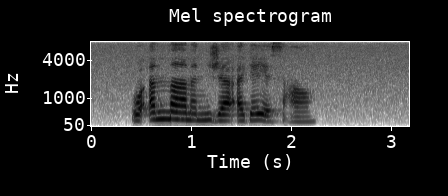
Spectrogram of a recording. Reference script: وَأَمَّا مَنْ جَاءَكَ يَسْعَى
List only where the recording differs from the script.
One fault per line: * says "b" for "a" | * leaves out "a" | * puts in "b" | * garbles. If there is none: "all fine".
all fine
